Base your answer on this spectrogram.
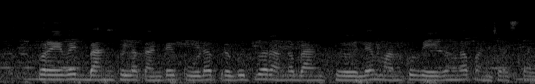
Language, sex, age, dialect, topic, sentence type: Telugu, female, 25-30, Central/Coastal, banking, statement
